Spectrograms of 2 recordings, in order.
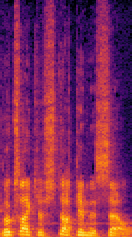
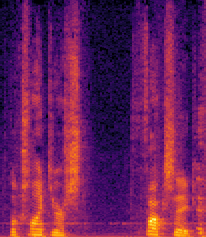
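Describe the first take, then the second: First: Louder Australian take, a laugh in it; Australian guard voice. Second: Botched Australian voice. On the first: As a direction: deliver the line as the Aussie guard. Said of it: "Did he actually just say". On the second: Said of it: "I'm spacing on the voice". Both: Acted.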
